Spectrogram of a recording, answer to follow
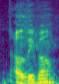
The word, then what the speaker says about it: Olivo: the episode good you have to excuse my mispronunciation of your last name so what is your last name olivo olivo there we go it's been a while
